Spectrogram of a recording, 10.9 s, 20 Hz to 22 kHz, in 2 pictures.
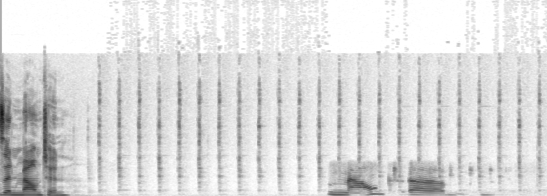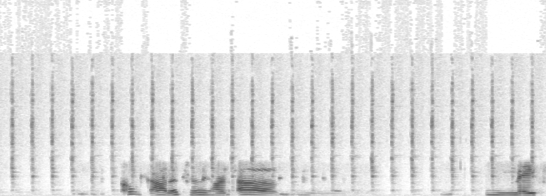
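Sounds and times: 
speech: 0.0 - 0.8, 3.3 - 5.1, 6.7 - 8.7, 10.3 - 10.9
game clock ticking: 0.0 - 10.9.

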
